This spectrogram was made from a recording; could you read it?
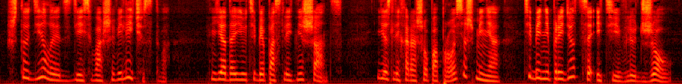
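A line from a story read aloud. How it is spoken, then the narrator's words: Dry question. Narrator (Russian): сухо спросила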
